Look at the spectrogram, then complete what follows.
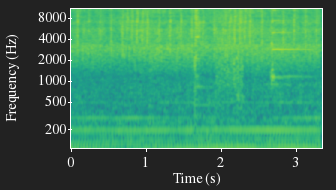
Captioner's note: bell dings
